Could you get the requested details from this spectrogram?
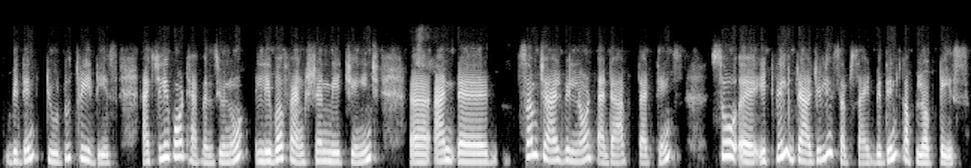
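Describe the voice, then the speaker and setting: Woman, nurse role-play, reassuring, polite, halting delivery, dry slightly dull recording. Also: medium pitch, darkish tone, no echo. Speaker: nursing student practising a role play.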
